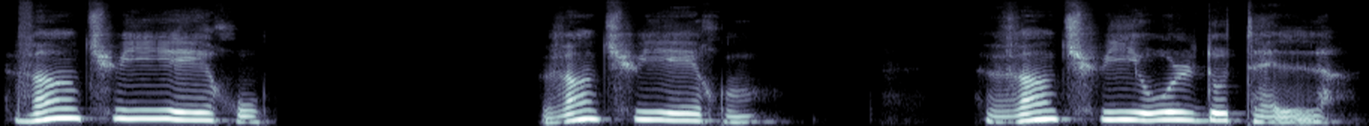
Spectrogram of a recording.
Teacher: Le T ne sera pas prononcé et on ne fait pas de liaison, mais on va faire un enchaînement avec les voyelles. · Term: H aspiré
